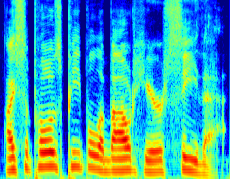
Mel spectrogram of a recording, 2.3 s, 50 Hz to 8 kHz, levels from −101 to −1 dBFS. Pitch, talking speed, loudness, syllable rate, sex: 150 Hz, 180 wpm, -16 LUFS, 5.5 syllables/s, male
